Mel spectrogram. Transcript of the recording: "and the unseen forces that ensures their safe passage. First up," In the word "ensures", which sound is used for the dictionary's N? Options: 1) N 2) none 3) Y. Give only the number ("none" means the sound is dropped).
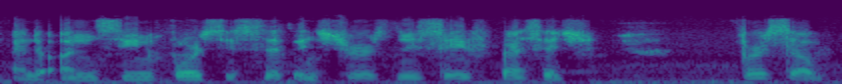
1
